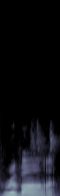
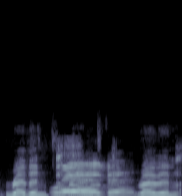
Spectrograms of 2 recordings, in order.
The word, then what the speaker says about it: Revan: Star Wars the Old Republic called shadow of ravan Riven dang it Logan how do you pronounce it again Reven I will never remember that I always go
